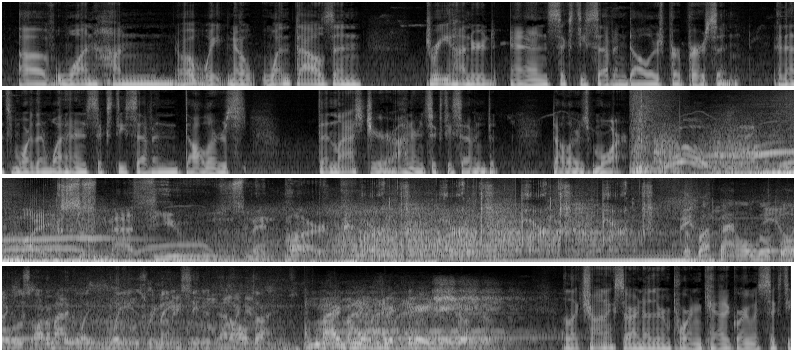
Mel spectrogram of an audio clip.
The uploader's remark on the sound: podcasts live from Cafe Anyway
